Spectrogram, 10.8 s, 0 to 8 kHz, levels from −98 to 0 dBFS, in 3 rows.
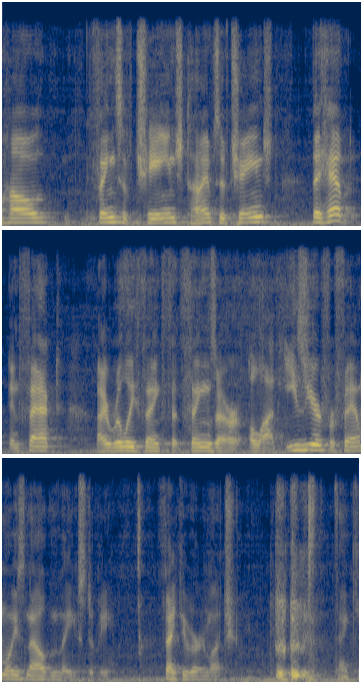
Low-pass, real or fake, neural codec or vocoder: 7.2 kHz; fake; codec, 24 kHz, 6 kbps, HILCodec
